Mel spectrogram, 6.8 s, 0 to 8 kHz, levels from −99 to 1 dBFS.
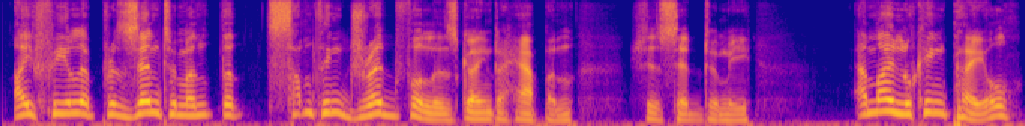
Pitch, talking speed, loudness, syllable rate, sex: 160 Hz, 165 wpm, -20 LUFS, 5.0 syllables/s, male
